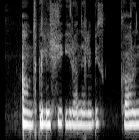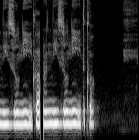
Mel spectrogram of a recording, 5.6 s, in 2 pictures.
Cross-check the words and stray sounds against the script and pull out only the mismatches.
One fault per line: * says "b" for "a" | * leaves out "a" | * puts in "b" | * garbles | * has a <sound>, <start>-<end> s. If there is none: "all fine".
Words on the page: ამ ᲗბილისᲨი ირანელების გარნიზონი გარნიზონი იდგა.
* has a dropout, 3.6-3.7 s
